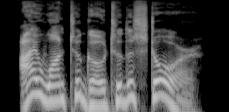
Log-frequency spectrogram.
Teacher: In real life, the person will put their vocal energy on the word want.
